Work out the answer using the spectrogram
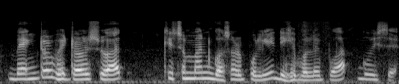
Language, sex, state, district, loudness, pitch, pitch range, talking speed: Assamese, female, Assam, Kamrup Metropolitan, -16 LUFS, 230 Hz, 215-265 Hz, 120 wpm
